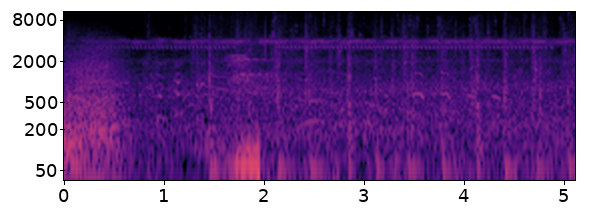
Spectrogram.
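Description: Footsteps tread quickly on cobblestones.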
